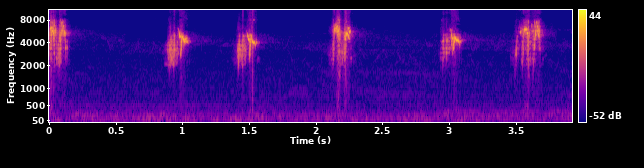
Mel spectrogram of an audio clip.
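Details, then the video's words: Six evenly spaced, sharp high chirps from a white wagtail, about one every half second. The calls are used as a sound for hunting wagtails, and the background is quiet. "صوت لصيد طيور الزعرة البيضاء"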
